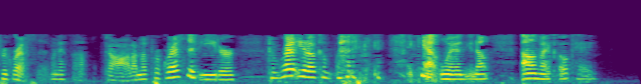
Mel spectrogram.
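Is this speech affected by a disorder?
Yes: cleft palate; congenital, repaired age 3, 14 adult teeth missing, dental surgeries, hip bone graft above upper lip; infant feeding difficulty with weight loss, ongoing dental problems.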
